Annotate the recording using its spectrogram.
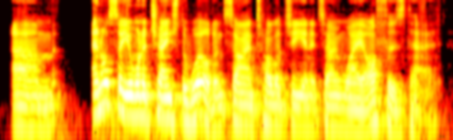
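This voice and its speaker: On a very clean recording with a silent background, the speaker uses an Australian accent with ordinary pitch variation. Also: man. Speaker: journalist and author. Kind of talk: casual interview chat.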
